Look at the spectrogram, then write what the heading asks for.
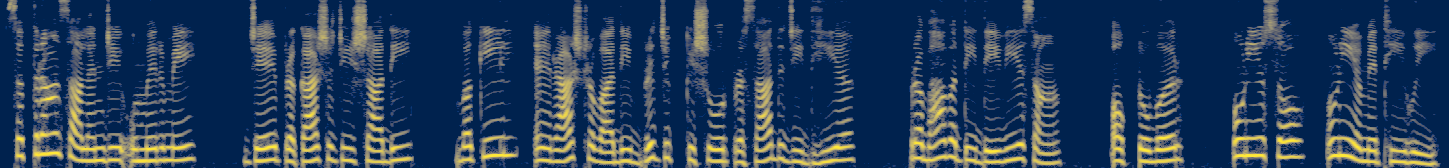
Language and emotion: Sindhi, neutral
